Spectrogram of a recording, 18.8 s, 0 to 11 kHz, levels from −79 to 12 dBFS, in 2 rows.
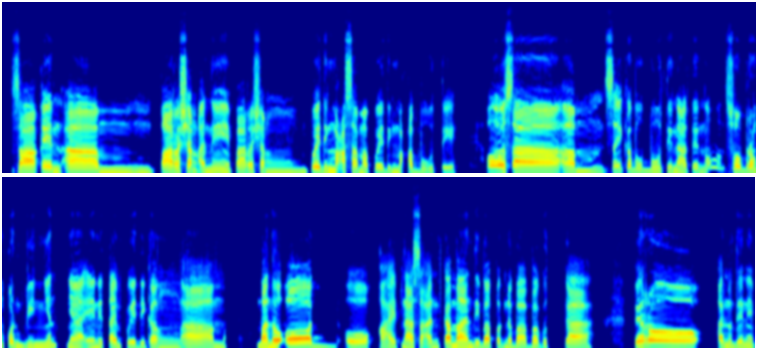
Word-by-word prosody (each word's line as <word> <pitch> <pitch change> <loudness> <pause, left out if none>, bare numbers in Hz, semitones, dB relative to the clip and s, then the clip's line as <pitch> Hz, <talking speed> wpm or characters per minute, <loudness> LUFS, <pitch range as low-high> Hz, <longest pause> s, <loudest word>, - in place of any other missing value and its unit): Sa'kin, 235 0 +3
uhm, 200 -1 +2
para 220 +2 +4
siyang 250 +2 +1
ano 230 +1 -2
eh, 265 -5 -2
para 200 +1 -3
siyang 215 +1 -5 0.4
puwedeng 240 +2 -1
makasama, 205 -5 -1
puwedeng 200 0 -7
makabuti. 190 - -9 0.4
Oo 285 +1 +4
sa, 285 0 +4 0.7
uhm, 230 -1 -10
sa 225 +5 -7
ikabubuti 265 -2 -6
natin, 210 -2 -5
oo 365 +4 -12
sobrang 250 -6 -2
convenient 235 +1 -6
niya 220 -2 -2
anytime 200 +3 -4
puwede 160 -3 -6
kang, 165 0 -6
uhm, 155 +1 -1 0.4
manood 215 +4 +5 0.4
o 165 -1 -1
kahit 165 -1 -3
nasaan 165 0 -1
ka 245 - +5
man, 225 -3 +3
'di 205 - -6
ba 225 - +4
'pag 195 - -6
nababagot 155 +1 -3 0.2
ka. 170 -1 +1 0.5
Pero, 270 +4 +4 0.8
ano 250 0 -2
din 255 0 -4
215 Hz, 125 wpm, -21 LUFS, 190-245 Hz, 0.8 s, manood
